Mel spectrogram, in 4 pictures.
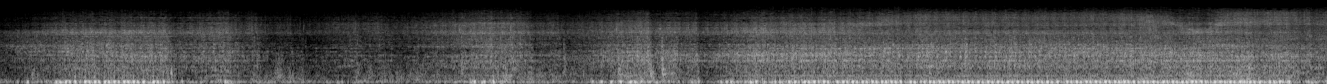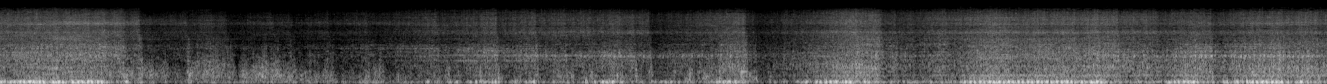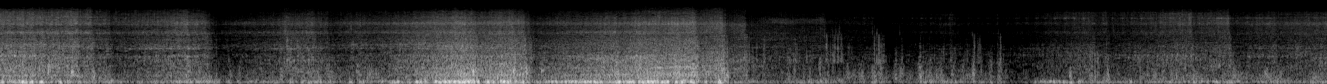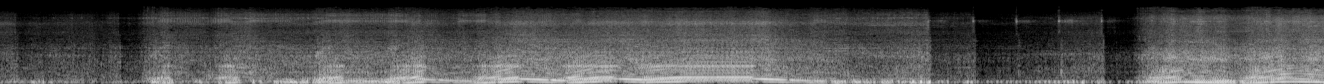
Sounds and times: Motorcycle: 0.0 - 53.0
Accelerating, revving, vroom: 41.2 - 48.3, 51.2 - 53.0.

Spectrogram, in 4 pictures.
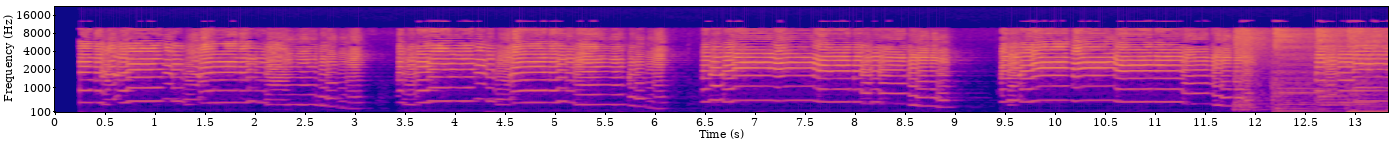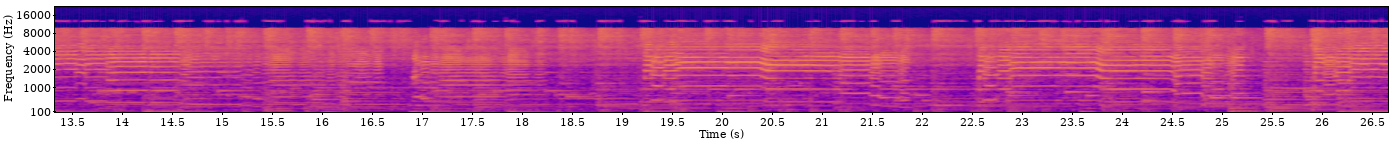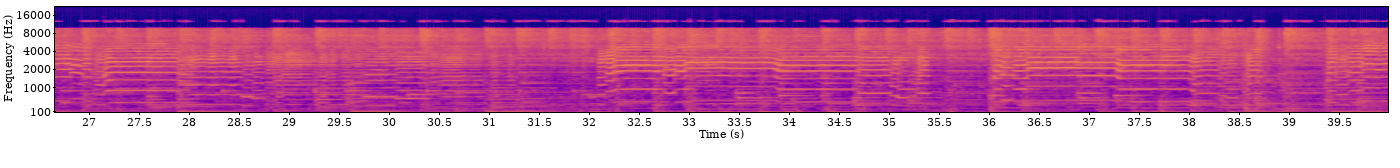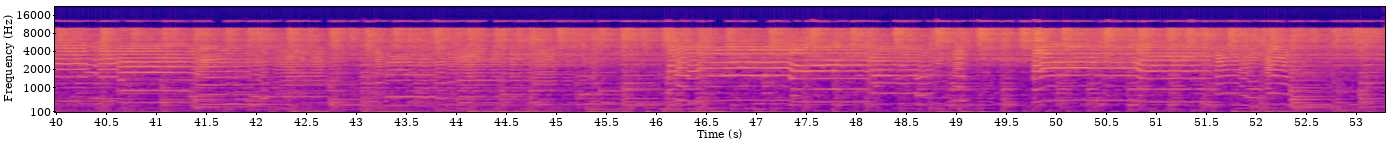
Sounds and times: Brass instrument: 0.2 - 53.2
Saxophone: 0.2 - 53.2.

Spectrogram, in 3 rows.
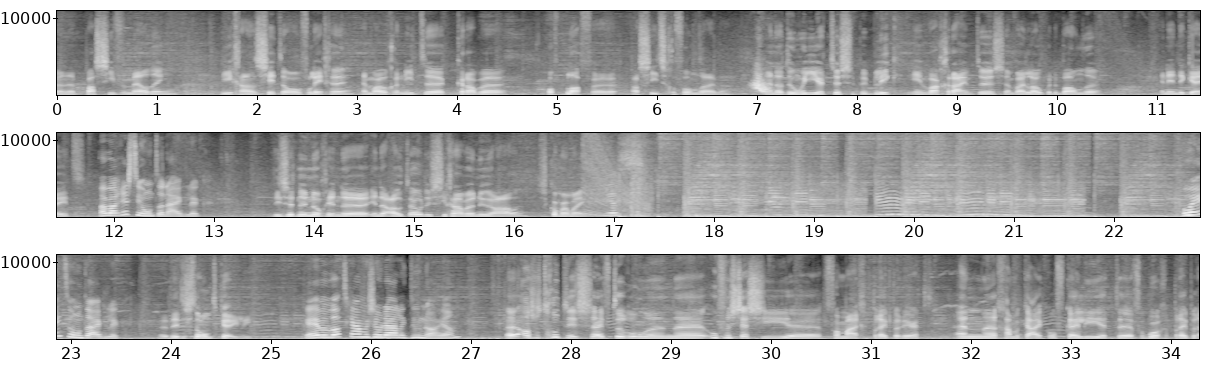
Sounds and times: Music: 0.0 - 34.2.

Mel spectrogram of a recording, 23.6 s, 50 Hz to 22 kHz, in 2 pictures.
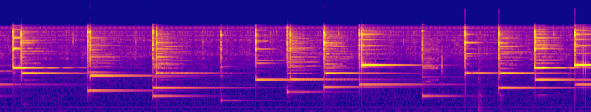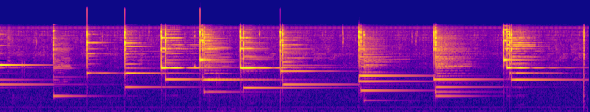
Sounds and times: Music: 0.0 - 23.6.

